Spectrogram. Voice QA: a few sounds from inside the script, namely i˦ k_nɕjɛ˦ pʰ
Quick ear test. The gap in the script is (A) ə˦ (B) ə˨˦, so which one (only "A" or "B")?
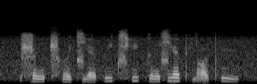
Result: B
